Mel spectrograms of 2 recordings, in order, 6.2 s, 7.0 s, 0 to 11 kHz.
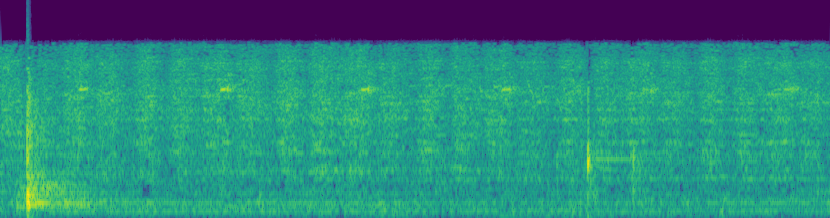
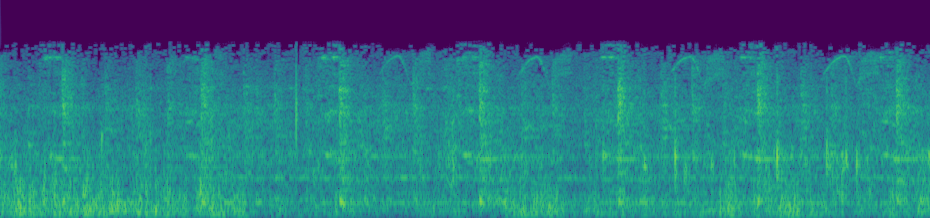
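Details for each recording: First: RK Drums 4 lb drum on a gas grill, just loaded with 4.75 lb green coffee at about 600 degrees and motor switched on; continuous dry rustle and rattle of beans rolling, no scraping or binding. Normal tumbling. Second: Empty RK Drums 4 lb drum turning on the motorized rotisserie during gas grill preheat; about one dull knock a second under the gas and motor hiss as the drum flops loose on its rod. Harmless; center-punching the flange tightens it.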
